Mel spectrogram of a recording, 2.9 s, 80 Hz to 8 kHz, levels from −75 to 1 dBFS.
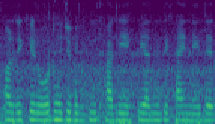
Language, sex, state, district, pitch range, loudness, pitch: Hindi, female, Bihar, Bhagalpur, 175-185 Hz, -27 LUFS, 180 Hz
